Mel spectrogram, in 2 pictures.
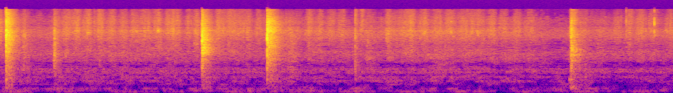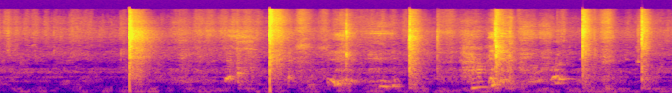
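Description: Sharp hand slaps, skin on skin, about ten of them at irregular intervals, with a cluster of quick slaps and short voice sounds in the last few seconds.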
